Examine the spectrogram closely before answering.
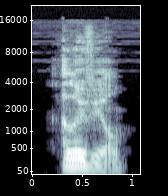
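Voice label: "alluvial", Australian English; pronunciations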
